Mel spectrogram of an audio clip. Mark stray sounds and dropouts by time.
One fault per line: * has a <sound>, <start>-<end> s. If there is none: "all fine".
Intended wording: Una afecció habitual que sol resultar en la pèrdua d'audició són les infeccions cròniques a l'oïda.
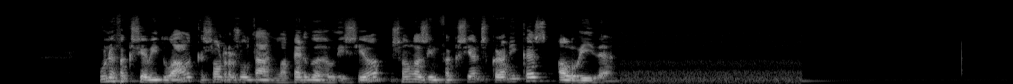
all fine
